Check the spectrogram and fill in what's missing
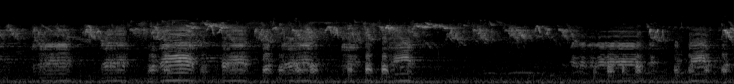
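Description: Several geese honk in a steady, overlapping chorus of harsh, nasal calls, a few each second, with brief pauses between bursts.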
